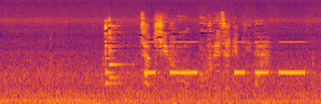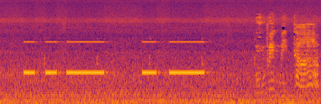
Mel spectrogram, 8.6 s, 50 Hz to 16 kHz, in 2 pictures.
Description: Morse code (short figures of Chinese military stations), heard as a keyed tone, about 8 wpm, 1180 Hz, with room echo and the noise inside a car. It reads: 1221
